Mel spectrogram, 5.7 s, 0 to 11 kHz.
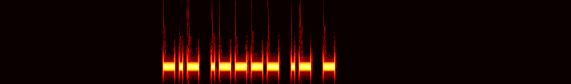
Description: Morse code, heard as a keyed tone, about 32 wpm, 700 Hz. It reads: K1AT
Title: USA Call Signs - 4 Characters - Repeated 3x - 30wpm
